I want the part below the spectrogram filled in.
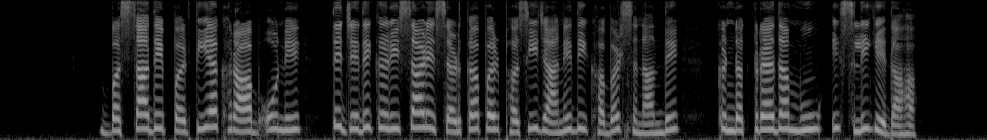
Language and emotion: Dogri, sad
